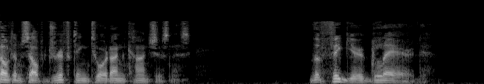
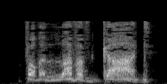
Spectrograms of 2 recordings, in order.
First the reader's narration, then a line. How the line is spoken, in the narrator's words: Vetra screamed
